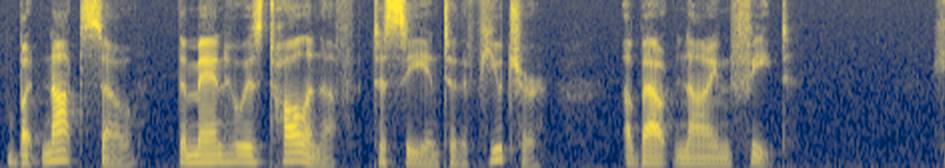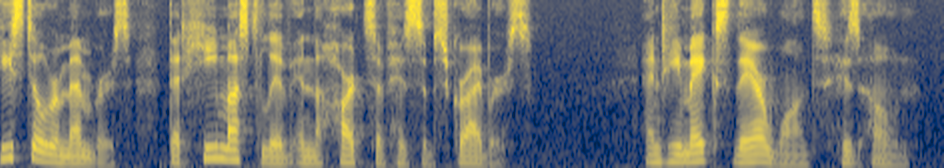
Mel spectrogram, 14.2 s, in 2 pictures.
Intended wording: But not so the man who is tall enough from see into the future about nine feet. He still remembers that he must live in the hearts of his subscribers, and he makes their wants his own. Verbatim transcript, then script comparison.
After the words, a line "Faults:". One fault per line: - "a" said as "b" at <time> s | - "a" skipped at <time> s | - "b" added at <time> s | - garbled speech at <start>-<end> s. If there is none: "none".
But not so the man who is tall enough to see into the future about nine feet. He still remembers that he must live in the hearts of his subscribers, and he makes their wants his own.
Faults:
- "from" said as "to" at 2.8 s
